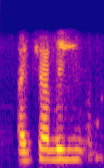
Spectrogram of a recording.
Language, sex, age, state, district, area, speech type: Gujarati, male, 45-60, Gujarat, Ahmedabad, urban, conversation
